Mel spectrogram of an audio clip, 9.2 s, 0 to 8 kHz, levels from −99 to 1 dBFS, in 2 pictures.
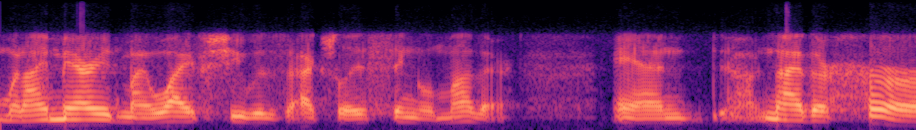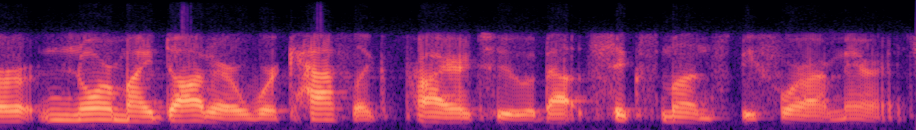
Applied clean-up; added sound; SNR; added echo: none; none; none; none.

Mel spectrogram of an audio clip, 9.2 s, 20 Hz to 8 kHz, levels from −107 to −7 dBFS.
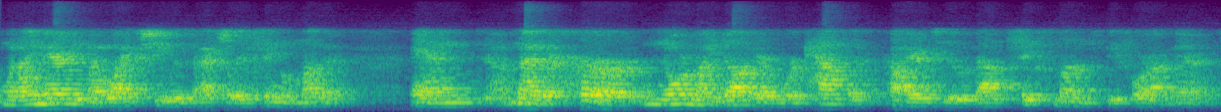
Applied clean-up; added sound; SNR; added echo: none; none; none; reverberation time 0.7 s.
